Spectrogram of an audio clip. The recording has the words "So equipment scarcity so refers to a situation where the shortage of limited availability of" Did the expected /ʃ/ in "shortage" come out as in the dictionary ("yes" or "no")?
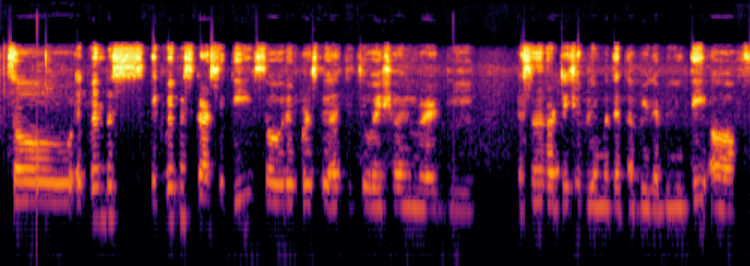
no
